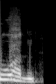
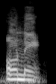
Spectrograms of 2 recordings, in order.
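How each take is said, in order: First: It is said the English way, like won. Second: It is read out letter by letter as spelled. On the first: The speaker calls it right. "bahasa Inggris won" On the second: The speaker calls it wrong. "Nggak ada orang Indonesia nyebutnya one"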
